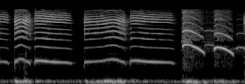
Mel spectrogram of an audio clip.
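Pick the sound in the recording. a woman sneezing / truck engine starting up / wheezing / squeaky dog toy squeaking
squeaky dog toy squeaking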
